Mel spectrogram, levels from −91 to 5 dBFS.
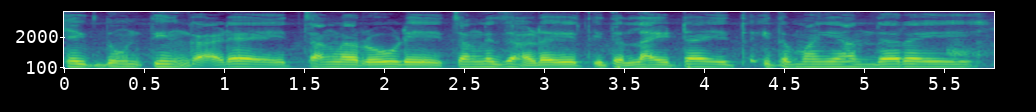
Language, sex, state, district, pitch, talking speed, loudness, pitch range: Marathi, male, Maharashtra, Dhule, 135 Hz, 135 wpm, -13 LUFS, 130-140 Hz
